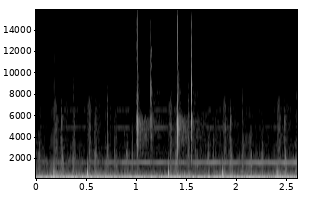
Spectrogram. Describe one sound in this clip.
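A flashlight switch clicks off and on.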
